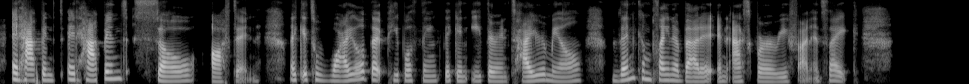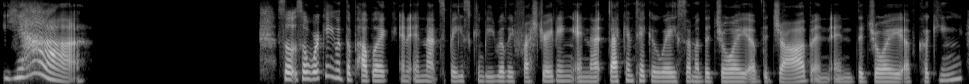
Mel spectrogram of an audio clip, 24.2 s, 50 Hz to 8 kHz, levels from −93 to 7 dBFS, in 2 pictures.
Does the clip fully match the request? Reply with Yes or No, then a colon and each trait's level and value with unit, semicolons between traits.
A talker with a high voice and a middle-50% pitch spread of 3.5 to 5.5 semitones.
No: medium, 175 Hz; average, 4.1 semitones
